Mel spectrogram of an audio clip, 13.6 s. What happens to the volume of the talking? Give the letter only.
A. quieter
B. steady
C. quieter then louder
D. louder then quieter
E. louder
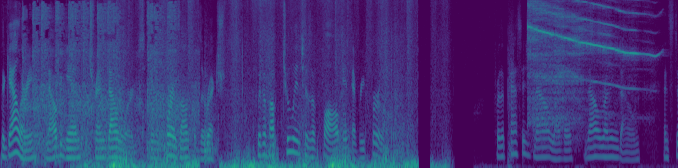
A.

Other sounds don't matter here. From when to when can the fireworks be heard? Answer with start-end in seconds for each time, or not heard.
0.0-4.4, 10.2-13.3.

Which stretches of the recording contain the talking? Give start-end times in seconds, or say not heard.
0.0-8.0, 9.9-13.5.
